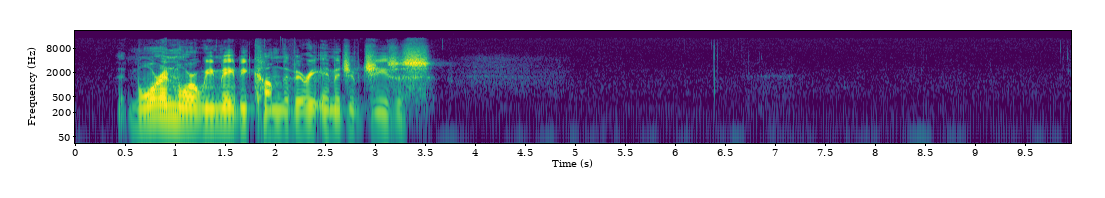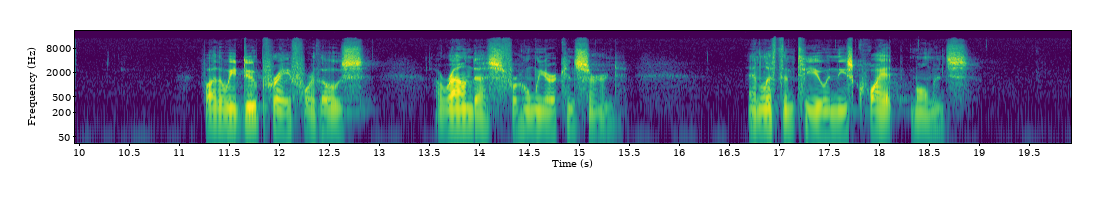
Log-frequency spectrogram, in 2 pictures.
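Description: An elderly man speaks slowly and solemnly through a microphone, with pauses between phrases.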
